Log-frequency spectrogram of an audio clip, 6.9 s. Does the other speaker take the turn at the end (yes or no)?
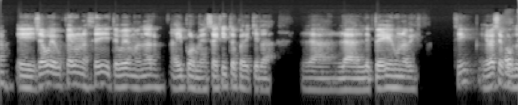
yes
